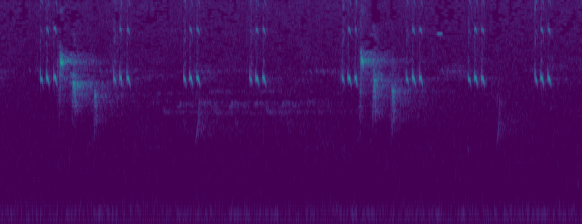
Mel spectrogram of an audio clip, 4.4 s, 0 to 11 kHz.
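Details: Morning meadow crickets in May 2020: bright, high double and triple pulsed chirps repeating roughly every half second, a few soft sliding whistles between them, and a faint low hum in the background.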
